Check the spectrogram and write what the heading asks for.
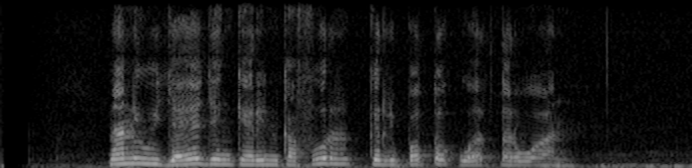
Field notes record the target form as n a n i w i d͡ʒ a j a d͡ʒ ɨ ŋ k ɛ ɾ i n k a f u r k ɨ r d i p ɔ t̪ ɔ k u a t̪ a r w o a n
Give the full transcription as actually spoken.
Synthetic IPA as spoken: n a n i w i d͡ʒ a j a d͡ʒ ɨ ŋ k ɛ ɾ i n k a f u r k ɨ r d i p ɔ t̪ ɔ k u a t̪ a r w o a n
